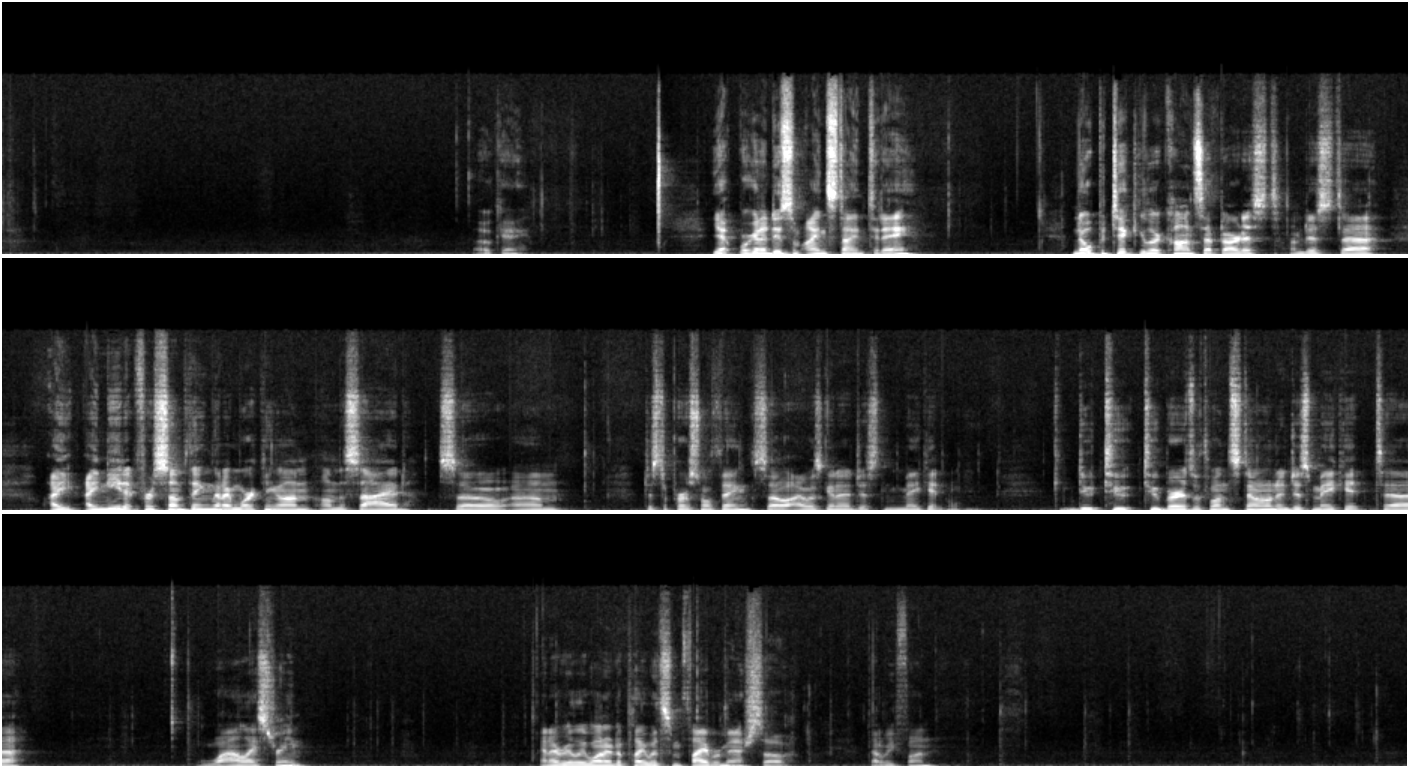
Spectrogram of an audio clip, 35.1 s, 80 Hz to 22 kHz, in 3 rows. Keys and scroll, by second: 25.2 s, 25.9 s.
